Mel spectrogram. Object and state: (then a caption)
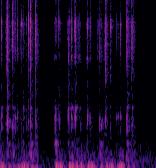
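Compact plastic-key keyboard being typed on. Fast fingertip typing, with white-painted nails, on a slim wireless compact keyboard with black plastic keys in a grey metal-look frame lying on a wooden table. Rapid clicky keystrokes combine bright clacks with a low thud from each press. The typing comes in quick bursts, pausing near one second, and fades out at the end.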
